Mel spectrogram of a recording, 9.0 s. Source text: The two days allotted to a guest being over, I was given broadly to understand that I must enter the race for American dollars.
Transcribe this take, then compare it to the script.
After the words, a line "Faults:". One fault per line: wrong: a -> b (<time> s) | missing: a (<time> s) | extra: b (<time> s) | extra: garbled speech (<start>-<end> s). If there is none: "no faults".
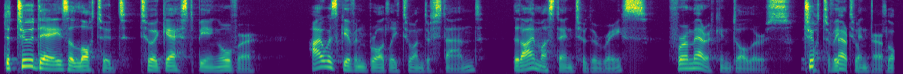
The two days allotted to a guest being over, I was given broadly to understand that I must enter the race for American dollars. [garbled]
Faults:
extra: garbled speech (8.0-9.0 s)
